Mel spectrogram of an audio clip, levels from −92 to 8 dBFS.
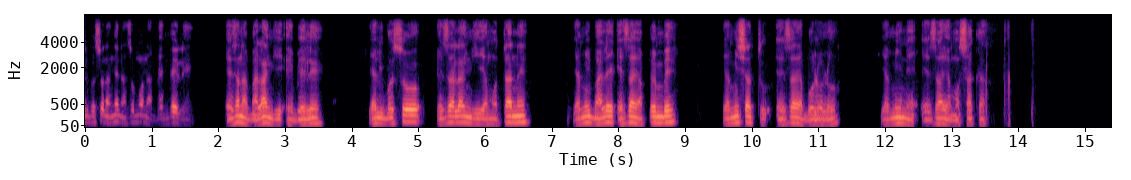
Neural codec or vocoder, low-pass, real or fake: codec, 24 kHz, 6 kbps, HILCodec; 7.2 kHz; fake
